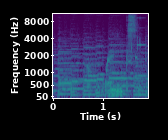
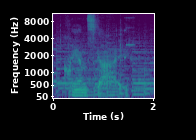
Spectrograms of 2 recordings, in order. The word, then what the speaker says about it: Cransky: Cranksley. I can't do 101, so you're just gonna be Cranksley. Oh, I'm wrong. It's Cransky. Like Cranberry Sky.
